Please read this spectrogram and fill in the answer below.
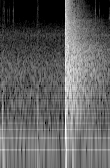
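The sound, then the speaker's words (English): A single gunshot cracks out as a gun is fired at a target during shooting practice, one sharp loud report with a decaying tail over a faint, steady background. “Now come on, take this. Aim and shoot, okay?”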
